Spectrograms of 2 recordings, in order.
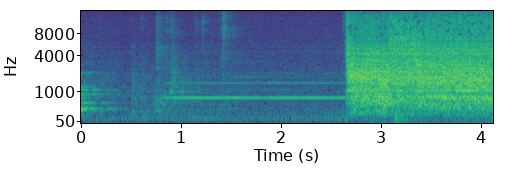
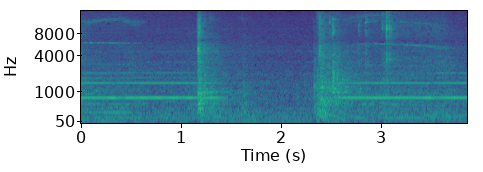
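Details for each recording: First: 2000 Ford Mustang no-start: the starter cranks steadily in long bursts with no catch or firing; no fuel pressure was found and the fuel pump is suspected, with the tank to be dropped. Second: 2000 Ford Mustang no-start after new fuel pump and filter, key on: faint steady hum with a couple of clicks from the rear as the pump primes; normal, about 50 psi priming, around 30 running.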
